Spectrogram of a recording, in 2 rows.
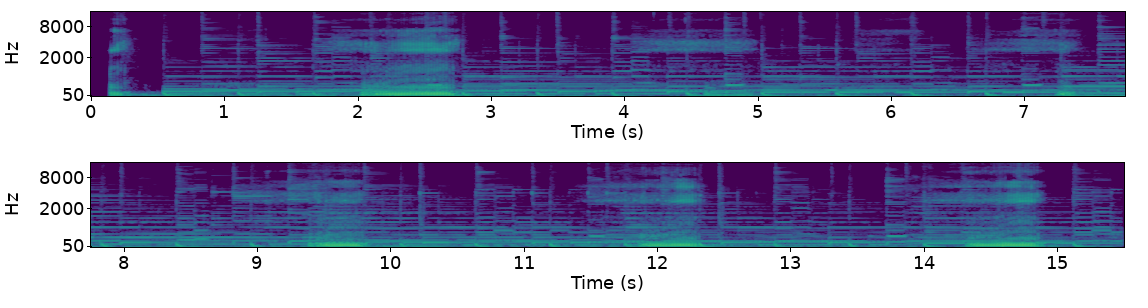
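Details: Rottweiler relaxing asleep on a red couch, recorded in real time while snoring continuously: deep, loud, grunting snores about every 2.5 seconds under background music; dog snoring.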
